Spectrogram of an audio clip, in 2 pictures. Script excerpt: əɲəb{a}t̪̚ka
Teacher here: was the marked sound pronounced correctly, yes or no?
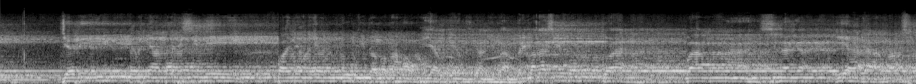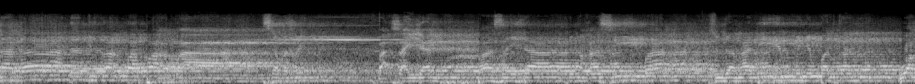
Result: yes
